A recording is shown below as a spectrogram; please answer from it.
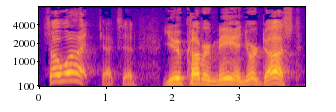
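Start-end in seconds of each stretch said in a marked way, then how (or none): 0.0-0.9 high, loud retort; shouted. A narrator's reading. Shouted exchange across driveway. 1.9-3.9 louder, slow accusing yell; yelling an accusation while driving off. A narrator's reading. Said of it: "Valenti yelled at him".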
